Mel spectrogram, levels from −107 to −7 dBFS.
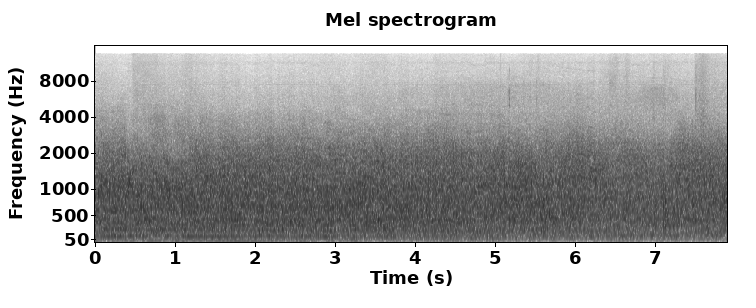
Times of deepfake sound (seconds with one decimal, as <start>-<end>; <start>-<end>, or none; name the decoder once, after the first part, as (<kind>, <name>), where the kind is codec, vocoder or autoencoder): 0.0-1.1 (codec, DAC); 2.8-3.6

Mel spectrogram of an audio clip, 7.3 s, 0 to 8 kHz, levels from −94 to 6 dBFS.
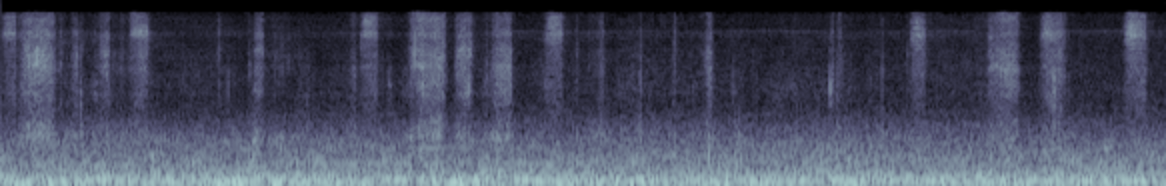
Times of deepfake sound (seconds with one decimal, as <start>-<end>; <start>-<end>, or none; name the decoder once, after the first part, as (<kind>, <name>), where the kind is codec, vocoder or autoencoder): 0.6-3.2 (codec, DAC); 6.1-6.6

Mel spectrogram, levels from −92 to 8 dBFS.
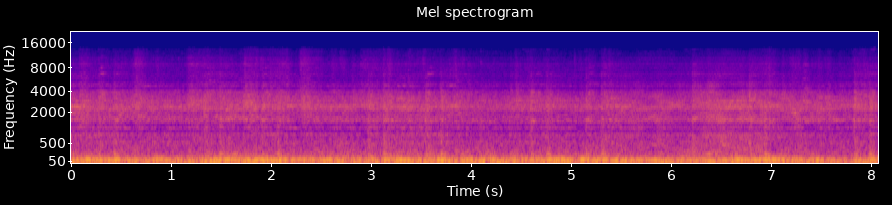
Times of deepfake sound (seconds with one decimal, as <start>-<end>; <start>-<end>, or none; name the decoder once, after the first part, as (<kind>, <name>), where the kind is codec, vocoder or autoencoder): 5.5-7.2 (codec, DAC)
